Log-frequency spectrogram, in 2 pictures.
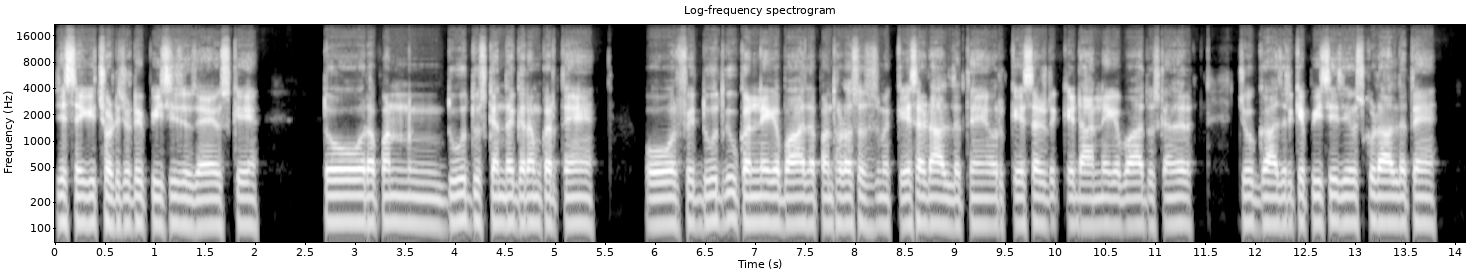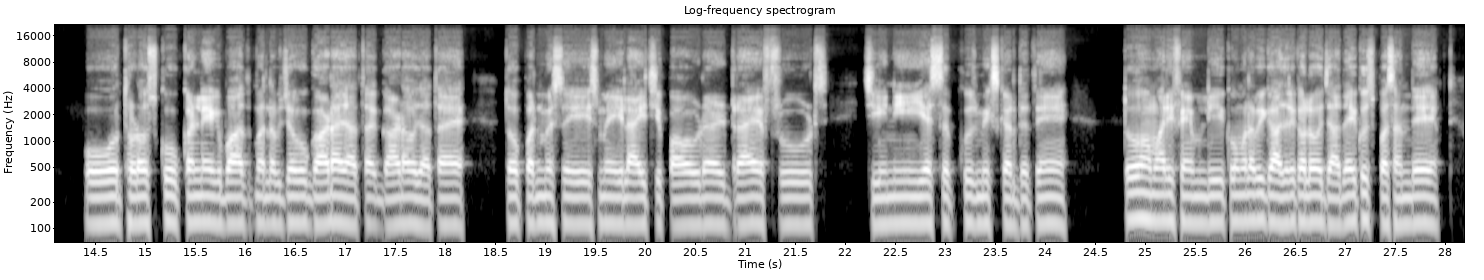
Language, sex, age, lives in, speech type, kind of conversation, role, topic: Hindi, male, 18-19, India, conversation, podcast, guest, Aapki kaunsi chhoti si recipe hai jo gharwalon ko hamesha khush kar deti hai?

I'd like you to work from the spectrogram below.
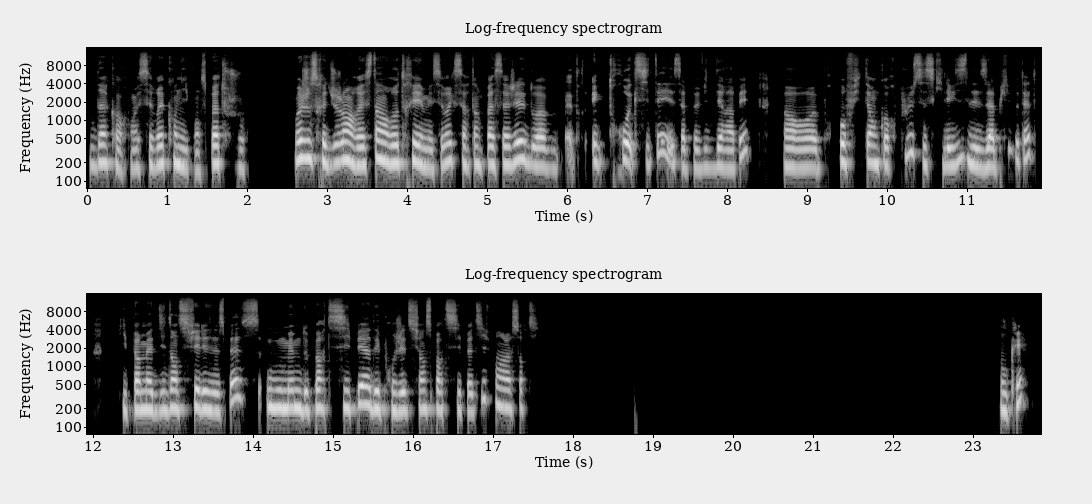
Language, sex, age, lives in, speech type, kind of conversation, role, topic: French, female, 20-24, France, read, expert-assistant, asker, Comment organiser une escapade pour observer les dauphins ou les baleines sans perturber leur milieu naturel ?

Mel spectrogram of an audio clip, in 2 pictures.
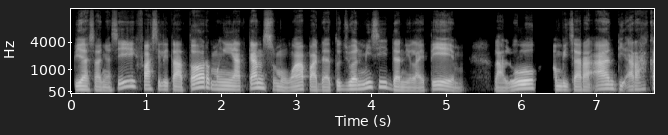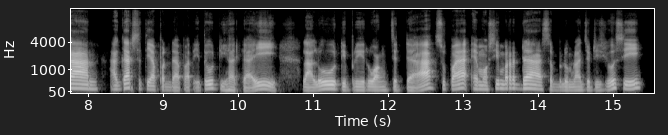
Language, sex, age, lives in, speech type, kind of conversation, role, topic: Indonesian, male, 25-29, Indonesia, read, expert-assistant, expert, Apa pelajaran tentang kerja tim yang bisa kita tiru dari para kru di misi luar angkasa?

